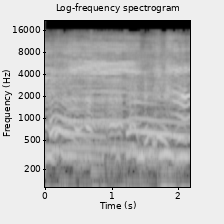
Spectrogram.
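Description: Several cartoon characters crying and wailing at once, long wavering sobs from voice actors, loud and continuous.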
